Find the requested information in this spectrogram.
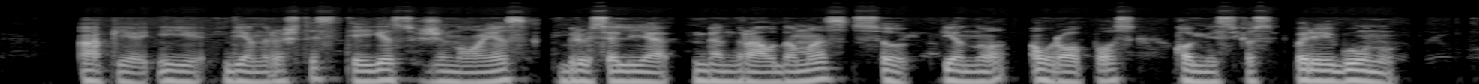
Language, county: Lithuanian, Vilnius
